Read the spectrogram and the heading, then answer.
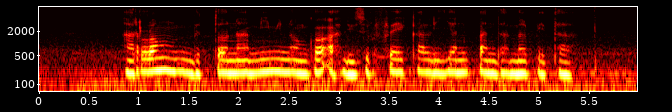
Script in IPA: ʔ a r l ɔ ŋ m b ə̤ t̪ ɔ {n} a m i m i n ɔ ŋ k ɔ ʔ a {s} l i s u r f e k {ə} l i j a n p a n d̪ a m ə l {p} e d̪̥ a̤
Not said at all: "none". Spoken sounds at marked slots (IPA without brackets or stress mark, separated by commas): n, h, a, p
